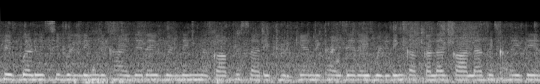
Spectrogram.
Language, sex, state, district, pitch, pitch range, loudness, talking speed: Hindi, female, Bihar, Jamui, 215 Hz, 205-215 Hz, -14 LUFS, 265 wpm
